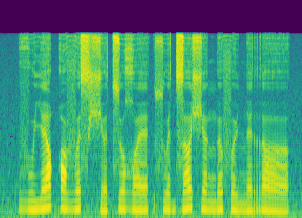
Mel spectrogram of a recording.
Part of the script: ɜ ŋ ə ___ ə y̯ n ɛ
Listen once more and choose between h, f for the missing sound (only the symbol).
f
